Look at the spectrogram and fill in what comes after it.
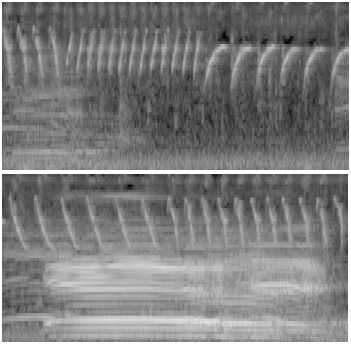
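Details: Cattle eating residents' green grass: rapid high chirping sweeps repeat for the first four seconds, then a long, loud, steady, deep moo swells and holds for over two seconds.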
